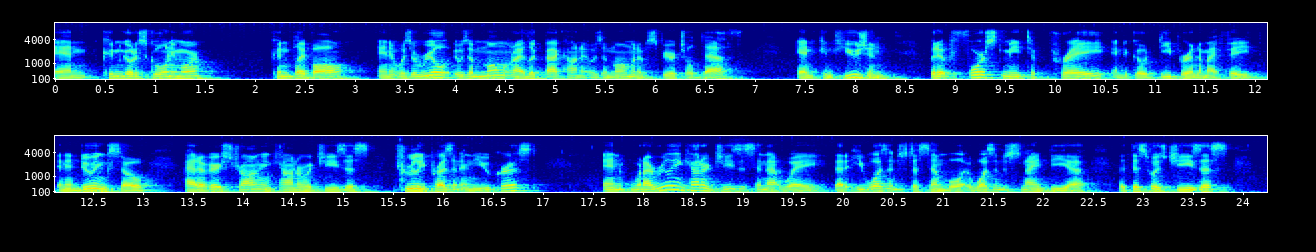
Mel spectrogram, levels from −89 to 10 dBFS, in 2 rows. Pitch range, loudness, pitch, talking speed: 100-125 Hz, -29 LUFS, 110 Hz, 215 wpm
